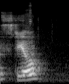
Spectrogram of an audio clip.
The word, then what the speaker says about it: Steele: So my name is Morgan Steele, and I was the planner assigned the environmental review for the proposed development within Forest Park.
